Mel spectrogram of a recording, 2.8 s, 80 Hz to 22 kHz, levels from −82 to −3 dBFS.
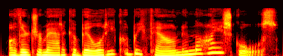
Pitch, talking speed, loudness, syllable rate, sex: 200 Hz, 210 wpm, -19 LUFS, 6.1 syllables/s, female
